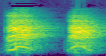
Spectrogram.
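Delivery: loud, high crow squawks; two piercing caws. Acted. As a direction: caw out sharply like a crow. Imitates a crow cawing.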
